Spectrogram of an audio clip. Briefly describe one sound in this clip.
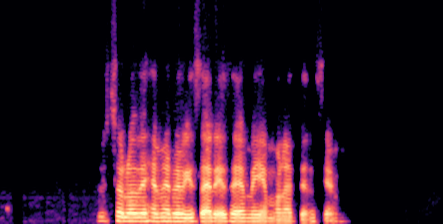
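A young woman speaks calmly through an online call.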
